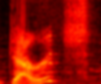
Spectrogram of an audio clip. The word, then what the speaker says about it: garage: You say garage? Yeah, garage. Is that how you say it? No, you put emphasis on the second A. Garage.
